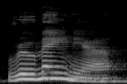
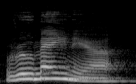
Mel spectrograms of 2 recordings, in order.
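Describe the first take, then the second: First: The first vowel is an 'oo' sound. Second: The first vowel is an 'oo' sound.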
